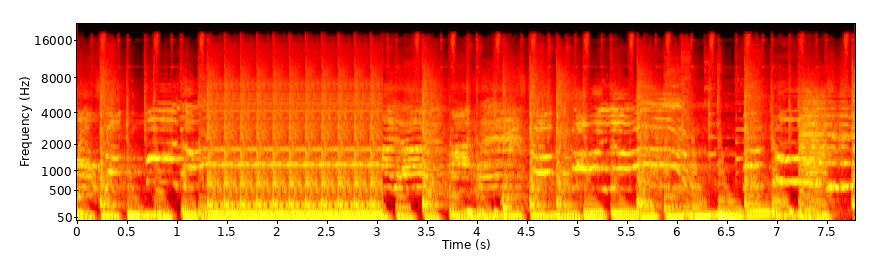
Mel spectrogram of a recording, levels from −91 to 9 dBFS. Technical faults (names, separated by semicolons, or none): broken-record loop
